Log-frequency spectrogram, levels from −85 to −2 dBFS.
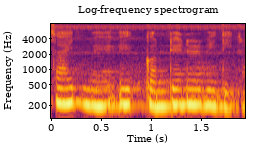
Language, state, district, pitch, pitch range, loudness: Hindi, Arunachal Pradesh, Papum Pare, 200 Hz, 195-205 Hz, -13 LUFS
